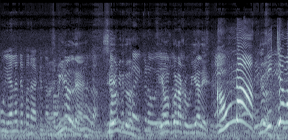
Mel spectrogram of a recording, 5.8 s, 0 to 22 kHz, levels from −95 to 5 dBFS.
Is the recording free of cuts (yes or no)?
yes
